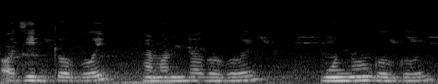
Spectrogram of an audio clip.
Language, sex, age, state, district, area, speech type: Assamese, female, 60+, Assam, Dibrugarh, urban, spontaneous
